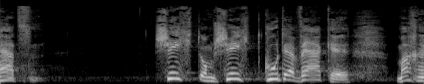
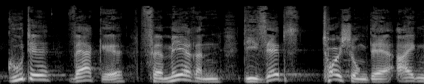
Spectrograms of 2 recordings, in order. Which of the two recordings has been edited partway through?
second; 1 cut; at 1.3 s

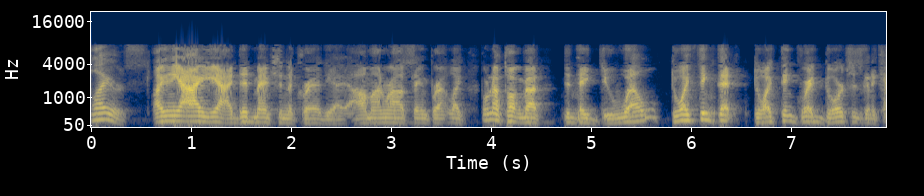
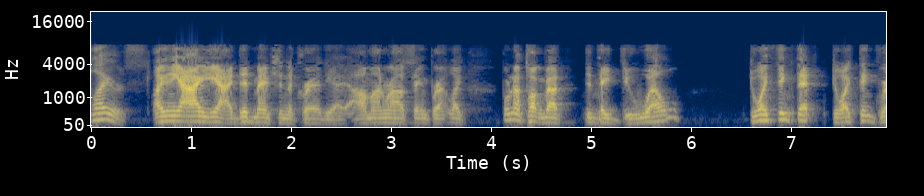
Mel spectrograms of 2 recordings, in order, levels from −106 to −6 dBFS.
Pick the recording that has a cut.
first; 2 cuts; at 3.8 s, 5.8 s

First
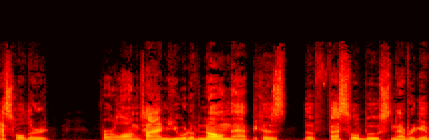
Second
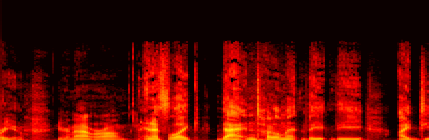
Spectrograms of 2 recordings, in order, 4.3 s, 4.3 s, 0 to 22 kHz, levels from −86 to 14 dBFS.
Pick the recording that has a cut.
second; 1 cut; at 2.1 s

